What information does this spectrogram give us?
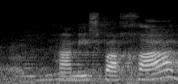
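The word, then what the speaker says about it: המשפחה: Hamishpacha, get your guttural on.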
